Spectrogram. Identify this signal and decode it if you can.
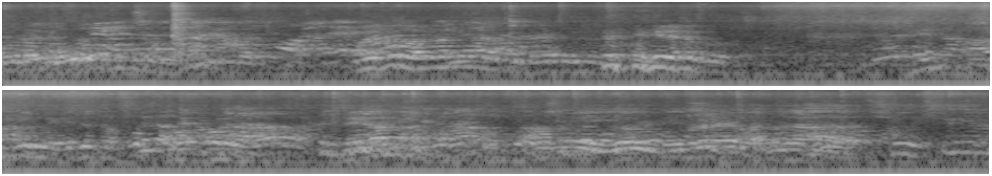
The noise of a crowd indoors. There is no code.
